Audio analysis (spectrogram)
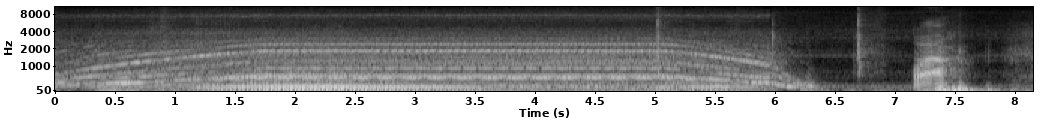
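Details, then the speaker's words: Teamgee H5 electric skateboard after left hub motor replacement, final power-on test: clean whine climbs as motor spins up, holds even pitch, winds down smoothly; hub motor sounds healthy, much better than before. "that sounds a lot better than it did before"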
